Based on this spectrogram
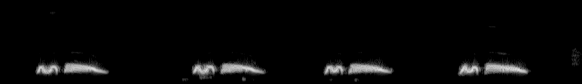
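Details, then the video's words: Spotted dove calling in the Vietnamese "thúc rút bổi" style, heard in a bird-trapping context: four clear two-part coos, each a short stuttered note followed by a longer falling coo, repeated about every one and a half seconds in silence. "Tiếng Chim Cu Gáy Thúc Rút Bổi , Tông Còi Âm Quá Hay"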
